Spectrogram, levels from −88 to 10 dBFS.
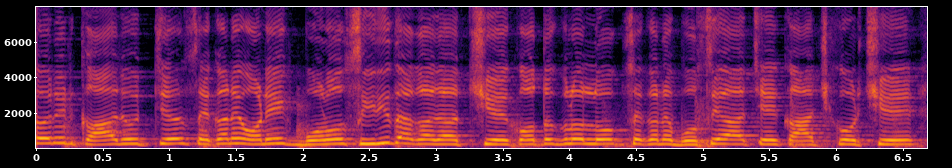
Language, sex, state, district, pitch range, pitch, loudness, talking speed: Bengali, female, West Bengal, North 24 Parganas, 240-265 Hz, 250 Hz, -14 LUFS, 145 wpm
